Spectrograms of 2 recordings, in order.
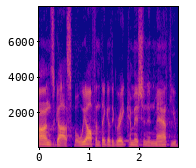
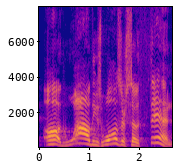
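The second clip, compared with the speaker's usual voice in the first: high, loud wow, slow on the rest; retold startled exclamation; amazed; 9 semitones higher, 7 dB louder, slower than usual. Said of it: "So she said it".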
